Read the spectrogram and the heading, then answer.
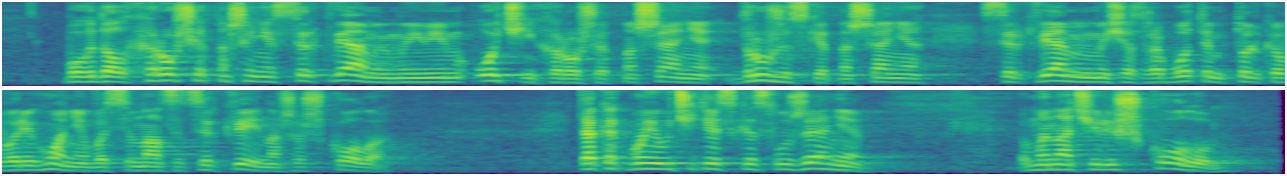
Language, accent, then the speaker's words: Russian; Odesa, Odesa Oblast, Ukraine; Я был членом Одесской церкви, я воспитывался в Одессе.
